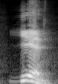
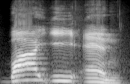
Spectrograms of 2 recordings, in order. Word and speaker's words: Jiyan: one wrong for how it spelled it actually pronounced like yen is ye n but with lower pitch Yen I know English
